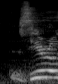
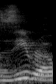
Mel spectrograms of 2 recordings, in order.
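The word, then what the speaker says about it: Xero: also a company called zero and it's not spelled with a z it's spelled with an x x e r o and these are true barefoot shoes so this is the zero they have a shoe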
